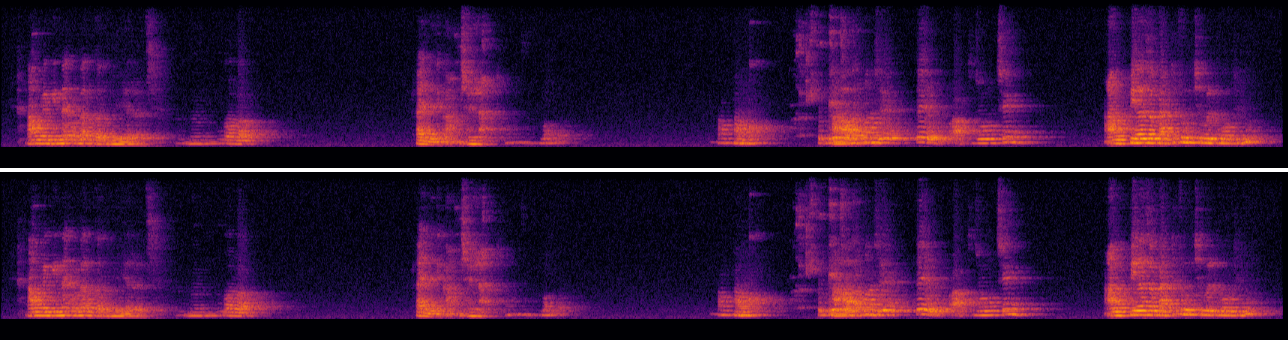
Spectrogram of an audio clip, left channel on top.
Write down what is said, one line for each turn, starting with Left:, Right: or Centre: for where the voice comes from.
Right: ହୁଁ
Left: ଆଉ ଗୋଟେ ଗିନା କଲା ତାକୁ <unintelligible>
Right: ହୁଁ ଭଲ।
Left: ଖାଇଦଲେ କାମ ଛିଡିଲା।
Right: ହୁଁ ଭଲ। ଆଉ କଣ
Left: ହଉ
Right: କହ ସେ ପିଆଜା
Left: ଆଉ
Right: କାଟୁଜେ
Left: କଣ
Right: ଏତେ ଆଖି ଜଳୁଛି।
Left: ଆଉ ପିଆଜ କାଟି ଦଉଛି ବୋଲି କହୁଥିଲୁ।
